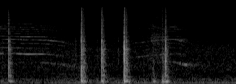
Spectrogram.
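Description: Keys of a Casio fx-991ES Plus scientific calculator being pressed, about five quick clicks in the second half as a number is typed in. At the start there is a short high-pitched call that falls slightly.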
